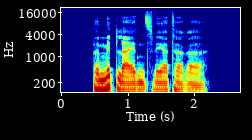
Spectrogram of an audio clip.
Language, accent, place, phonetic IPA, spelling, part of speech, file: German, Germany, Berlin, [bəˈmɪtlaɪ̯dn̩sˌvɛɐ̯təʁə], bemitleidenswertere, adjective, De-bemitleidenswertere.ogg
- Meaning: inflection of bemitleidenswert: 1. strong/mixed nominative/accusative feminine singular comparative degree 2. strong nominative/accusative plural comparative degree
